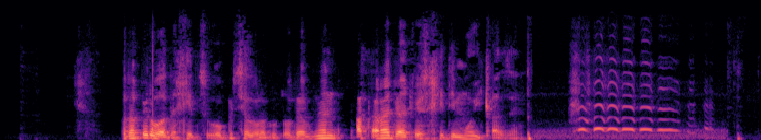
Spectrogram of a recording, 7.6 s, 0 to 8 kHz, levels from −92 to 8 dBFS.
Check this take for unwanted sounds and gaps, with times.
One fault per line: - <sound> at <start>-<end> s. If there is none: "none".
- laugh at 5.7-7.2 s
